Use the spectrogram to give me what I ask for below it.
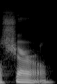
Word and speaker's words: Cheryl: So, question, is Carol and Cheryl pronounced exactly the same except for the sh and the k? Or is there a slight difference? No, they're pronounced the same. So it's Carol, Cheryl.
